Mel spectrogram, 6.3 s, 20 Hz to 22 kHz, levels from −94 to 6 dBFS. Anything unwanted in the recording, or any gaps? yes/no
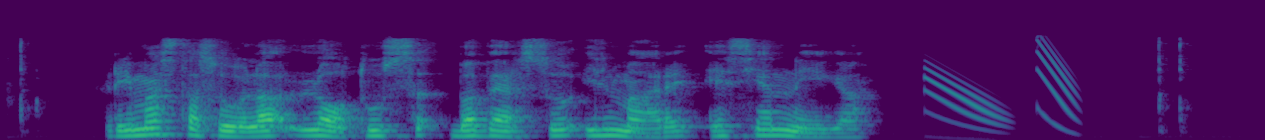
yes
